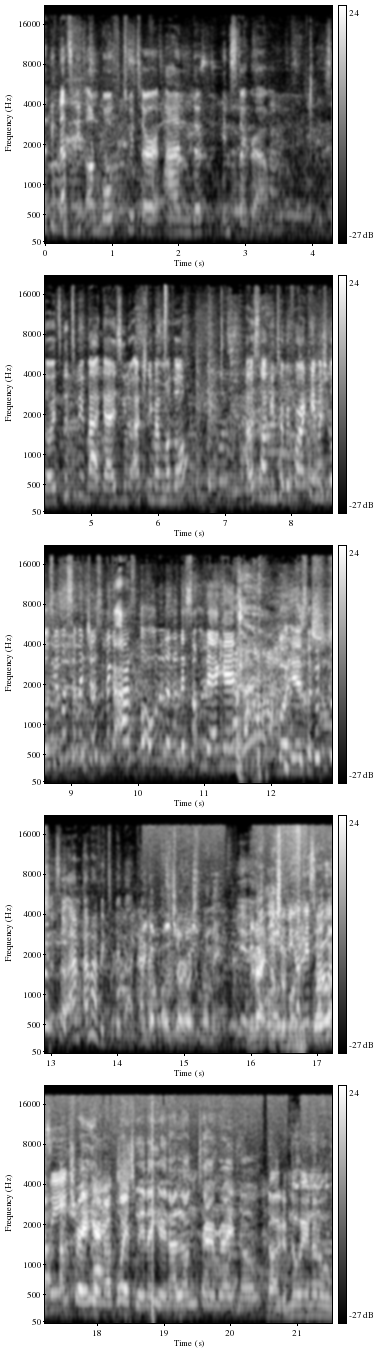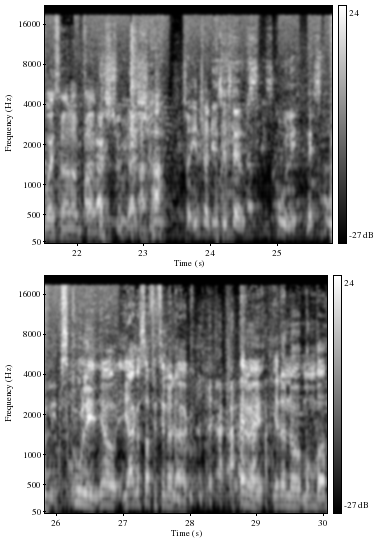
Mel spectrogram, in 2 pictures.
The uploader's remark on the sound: Season 4 Premiere LIVE! For our first time we're live at Marianna's Kitchen.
